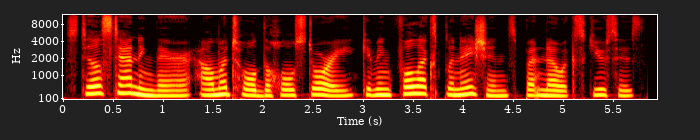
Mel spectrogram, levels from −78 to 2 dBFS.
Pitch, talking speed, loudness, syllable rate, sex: 225 Hz, 140 wpm, -16 LUFS, 4.5 syllables/s, female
